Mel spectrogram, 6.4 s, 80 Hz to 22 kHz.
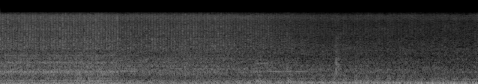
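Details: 2008 Nissan Rogue with P0300 misfire code and check engine light: rough idle with a fairly regular rattle about three or four times a second under the engine hum; cause unclear, possible misfire.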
